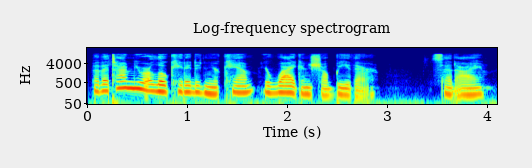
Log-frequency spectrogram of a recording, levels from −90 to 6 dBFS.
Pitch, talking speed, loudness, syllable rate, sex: 175 Hz, 235 wpm, -18 LUFS, 6.2 syllables/s, female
